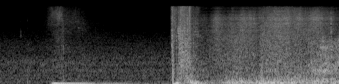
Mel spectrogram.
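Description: Two booming gunshot-like blasts mark a Flanking Strike card firing in Hearthstone, the first a short sharp crack and the second a louder burst followed by a rumbling tail.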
